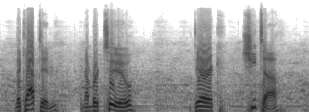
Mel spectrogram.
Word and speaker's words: Jeter: captain number two Derek cheetah which is actually a lot like the late Bob Shephard used to pronounce his name cuz he's number two Derek cheetah number two Jeter is very close to cheetah and then Ichi Roach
